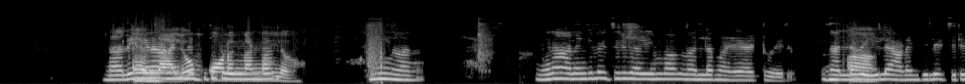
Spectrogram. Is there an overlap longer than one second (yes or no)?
yes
